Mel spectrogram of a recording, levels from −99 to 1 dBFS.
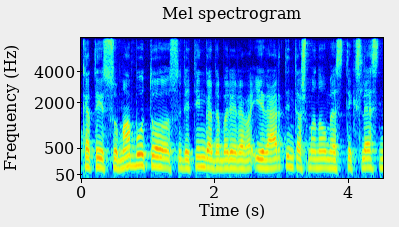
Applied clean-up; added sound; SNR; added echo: none; none; none; none.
